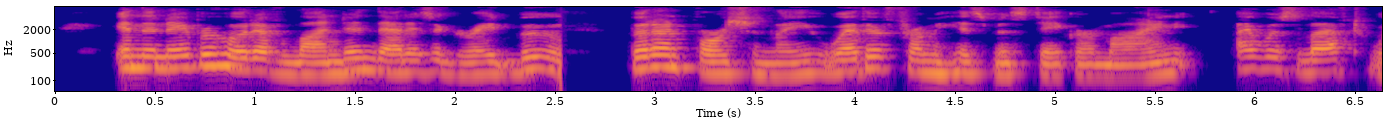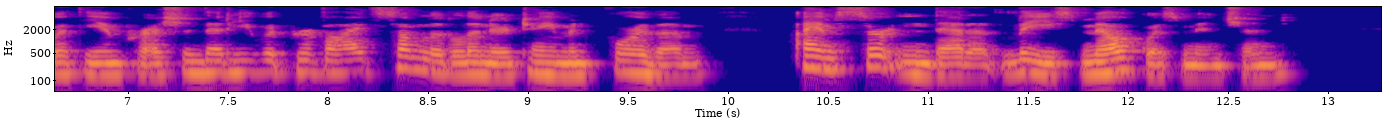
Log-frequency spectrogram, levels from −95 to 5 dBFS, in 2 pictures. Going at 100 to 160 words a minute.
No: average, 190 wpm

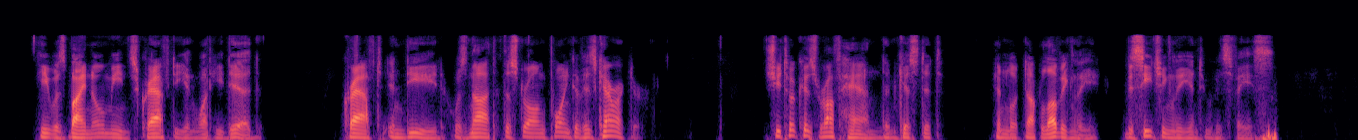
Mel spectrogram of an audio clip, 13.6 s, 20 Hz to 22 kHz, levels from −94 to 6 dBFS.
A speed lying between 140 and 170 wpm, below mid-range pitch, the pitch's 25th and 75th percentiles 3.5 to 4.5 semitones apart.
Yes: average, 160 wpm; low, 100 Hz; average, 3.8 semitones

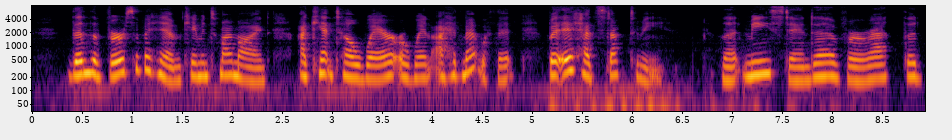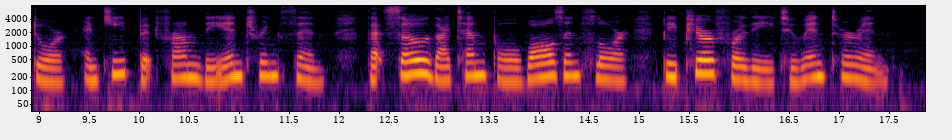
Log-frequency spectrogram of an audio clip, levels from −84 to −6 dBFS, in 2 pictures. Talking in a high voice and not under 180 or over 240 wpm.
Yes: high, 200 Hz; average, 185 wpm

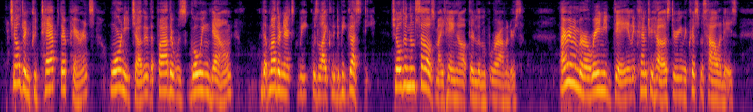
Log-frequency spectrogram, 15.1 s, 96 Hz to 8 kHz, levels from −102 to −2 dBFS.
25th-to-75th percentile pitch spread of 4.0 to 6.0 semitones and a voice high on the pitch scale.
Yes: average, 5.3 semitones; high, 200 Hz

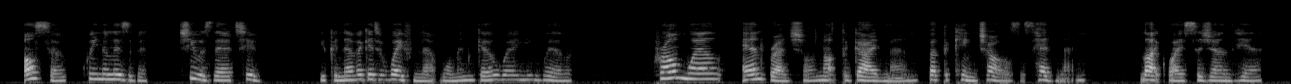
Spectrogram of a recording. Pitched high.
Yes: high, 195 Hz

